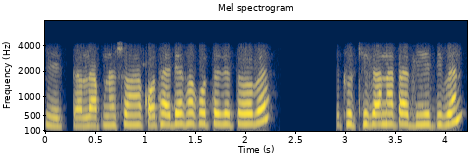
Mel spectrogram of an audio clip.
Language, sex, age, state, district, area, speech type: Bengali, female, 30-45, West Bengal, Malda, urban, conversation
